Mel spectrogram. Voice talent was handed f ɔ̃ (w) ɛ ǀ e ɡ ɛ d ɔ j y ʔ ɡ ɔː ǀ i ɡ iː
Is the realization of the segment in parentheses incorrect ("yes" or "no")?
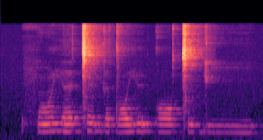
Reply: yes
